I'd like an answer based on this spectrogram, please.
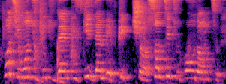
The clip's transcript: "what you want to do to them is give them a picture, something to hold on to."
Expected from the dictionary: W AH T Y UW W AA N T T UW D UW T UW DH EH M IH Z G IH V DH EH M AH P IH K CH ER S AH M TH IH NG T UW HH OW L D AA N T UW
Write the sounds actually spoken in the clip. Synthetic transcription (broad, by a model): W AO T Y UW W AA N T T UW D UW T UW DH EH M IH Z G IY V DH EH M AH P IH K CH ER S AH M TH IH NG T UW HH OW L D AA N T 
